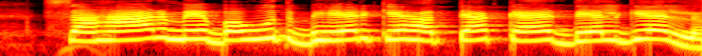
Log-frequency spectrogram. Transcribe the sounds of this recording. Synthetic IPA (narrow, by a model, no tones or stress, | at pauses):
səɦaɾmebəɦut̪bʱeɾkeɦət̪jakɛd̪elɡel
